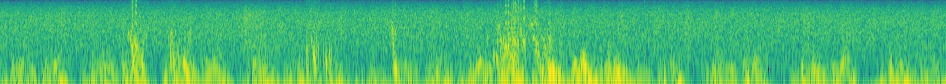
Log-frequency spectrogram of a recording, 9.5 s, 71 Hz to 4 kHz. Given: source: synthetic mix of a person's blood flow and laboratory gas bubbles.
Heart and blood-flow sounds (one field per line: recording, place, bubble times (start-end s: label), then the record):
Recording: Doppler ultrasound of blood flow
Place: precordium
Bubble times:
1.24-1.50 s: bubbles
1.66-1.93 s: bubbles
3.04-3.35 s: bubbles
3.90-4.01 s: bubbles
4.86-5.56 s: bubbles
From the record:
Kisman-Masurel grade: 223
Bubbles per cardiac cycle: several, 3 to 8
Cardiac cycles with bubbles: 10 to 50%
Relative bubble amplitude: loud (0.450 to 0.775)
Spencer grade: 2 (many but less than half of the cardiac periods contain bubble signals, singularly or in groups)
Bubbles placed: anywhere in the cardiac cycle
